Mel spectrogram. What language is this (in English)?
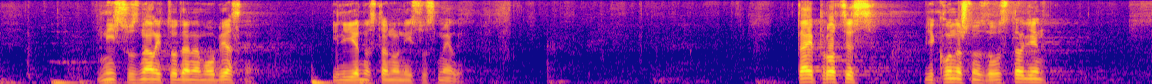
Serbian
